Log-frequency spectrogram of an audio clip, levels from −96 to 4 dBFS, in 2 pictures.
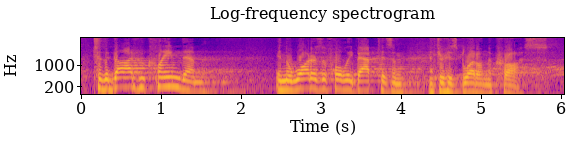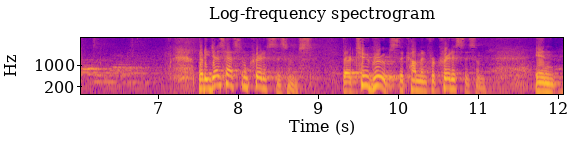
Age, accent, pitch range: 40-59, American, 140-190 Hz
